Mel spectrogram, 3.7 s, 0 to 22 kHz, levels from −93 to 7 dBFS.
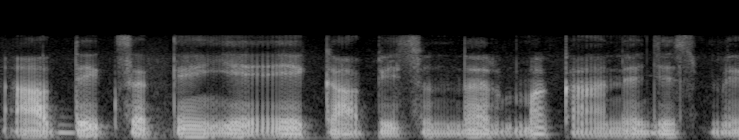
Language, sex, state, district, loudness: Hindi, female, Punjab, Kapurthala, -22 LUFS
